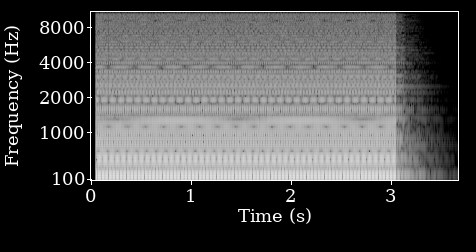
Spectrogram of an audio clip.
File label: Truck Horn Long Blast; Truck Sound Effects; vehicle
